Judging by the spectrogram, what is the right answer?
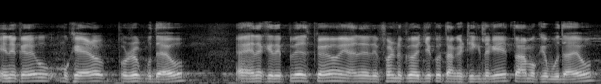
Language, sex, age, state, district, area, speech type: Sindhi, male, 60+, Delhi, South Delhi, urban, spontaneous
